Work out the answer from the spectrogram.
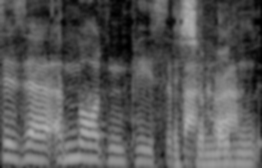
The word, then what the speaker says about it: Baccarat: Along with, you don't pronounce it Baccarat, sorry, I do beg your pardon. Oh, Baccarat.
